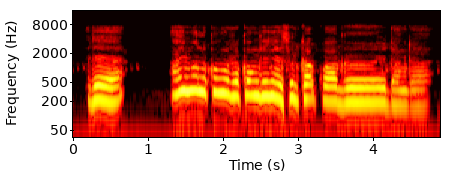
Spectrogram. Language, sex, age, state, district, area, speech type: Santali, male, 45-60, West Bengal, Malda, rural, spontaneous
